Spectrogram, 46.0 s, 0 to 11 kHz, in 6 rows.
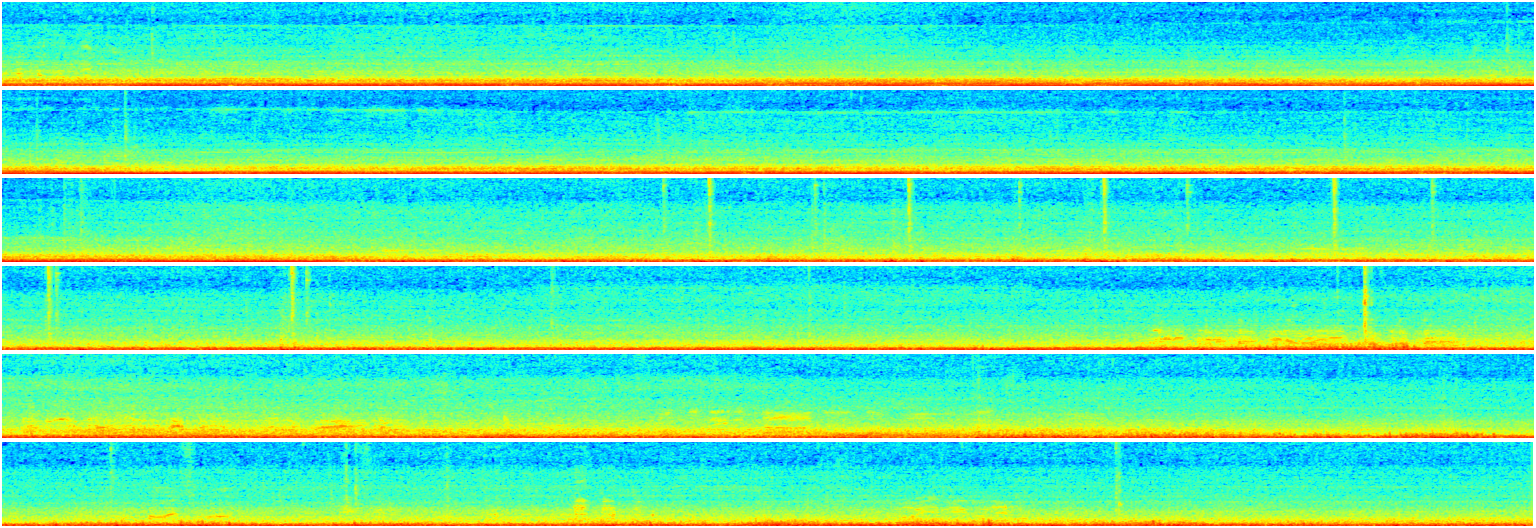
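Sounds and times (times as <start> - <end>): rough rumble: 0.0 - 45.9
turboprop propeller drone: 0.0 - 45.9
sharp clicks: 18.6 - 23.4, 24.4 - 24.7.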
